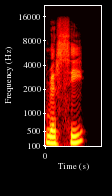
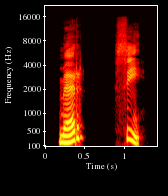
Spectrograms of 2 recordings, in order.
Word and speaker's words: merci: Another simple and common way of saying thanks is the French word merci, pronounced in an Egyptian way. Let's break it down. Merci. Once more. Merci.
